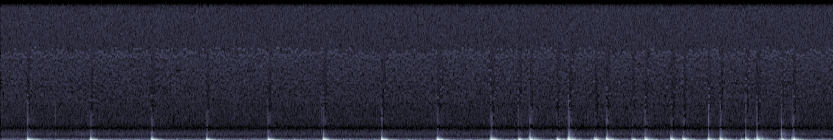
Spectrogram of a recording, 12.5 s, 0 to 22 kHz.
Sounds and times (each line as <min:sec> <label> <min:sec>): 0:00.4 heart beating 0:00.6
0:01.4 heart beating 0:01.6
0:02.3 heart beating 0:02.5
0:03.1 heart beating 0:03.3
0:04.0 heart beating 0:05.1
0:05.7 heart beating 0:06.0
0:06.6 heart beating 0:06.8
0:07.4 heart beating 0:12.1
